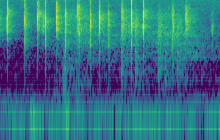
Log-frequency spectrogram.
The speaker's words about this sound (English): This doesn't bother you, does it? Sometimes I click my pens when I'm nervous.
